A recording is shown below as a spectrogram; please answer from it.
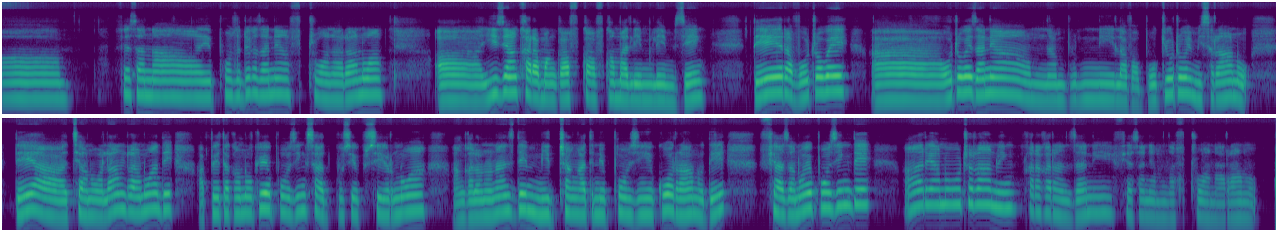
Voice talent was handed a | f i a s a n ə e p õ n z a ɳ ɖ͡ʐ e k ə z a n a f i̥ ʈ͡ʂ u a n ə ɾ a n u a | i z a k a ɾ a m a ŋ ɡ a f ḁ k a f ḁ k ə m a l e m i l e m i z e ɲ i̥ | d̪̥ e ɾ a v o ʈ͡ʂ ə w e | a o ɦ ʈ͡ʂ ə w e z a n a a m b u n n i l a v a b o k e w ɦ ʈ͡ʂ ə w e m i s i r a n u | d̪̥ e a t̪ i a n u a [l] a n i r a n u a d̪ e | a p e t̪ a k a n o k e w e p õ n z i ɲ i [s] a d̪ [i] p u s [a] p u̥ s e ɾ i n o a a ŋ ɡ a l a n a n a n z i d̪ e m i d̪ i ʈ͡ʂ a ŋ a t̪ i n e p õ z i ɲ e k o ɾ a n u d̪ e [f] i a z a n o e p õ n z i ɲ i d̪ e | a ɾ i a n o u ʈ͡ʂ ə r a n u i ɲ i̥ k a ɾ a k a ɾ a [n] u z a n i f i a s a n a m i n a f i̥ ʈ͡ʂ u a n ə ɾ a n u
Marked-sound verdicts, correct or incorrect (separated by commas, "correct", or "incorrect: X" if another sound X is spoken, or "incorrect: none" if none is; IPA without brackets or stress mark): correct, correct, correct, incorrect: e, correct, correct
